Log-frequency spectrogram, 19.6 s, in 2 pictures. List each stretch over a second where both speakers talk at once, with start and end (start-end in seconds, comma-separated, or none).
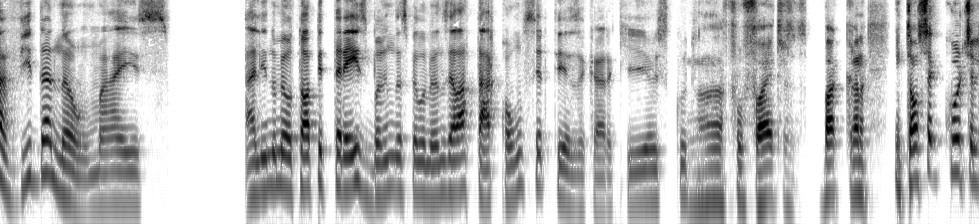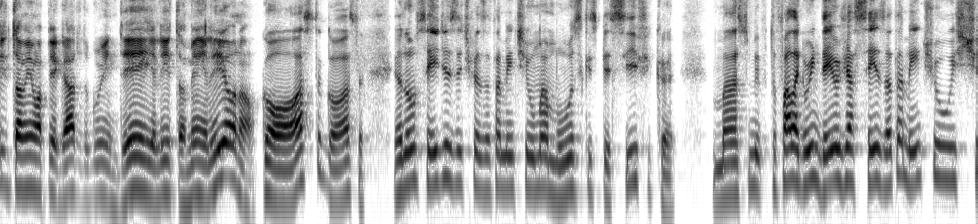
none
